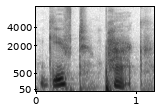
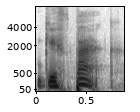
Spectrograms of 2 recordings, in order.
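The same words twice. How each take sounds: First: GIFT PACK with the t of GIFT released; full final T. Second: GIFT PACK as "gif pack"; dropped T. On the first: Teacher repeating separate words, full final T. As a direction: say "gift" fully, then "pack". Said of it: "pronounced as". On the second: Teacher repeating connected pronunciation, dropped T. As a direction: push "gif" straight into "pack". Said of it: "omitting T or T completely". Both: Shown as a demonstration.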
